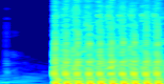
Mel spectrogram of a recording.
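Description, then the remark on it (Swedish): After a brief quiet moment, a loud burst of rapid automatic gunfire erupts as the soldier Katja opens fire early on a group, and keeps hammering in a fast, steady, dense rhythm. “Men som den soldat hon är så hör du innan du riktigt kommer fram till det där skottlägret hur automatelden bryter ut emot den här gruppen”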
